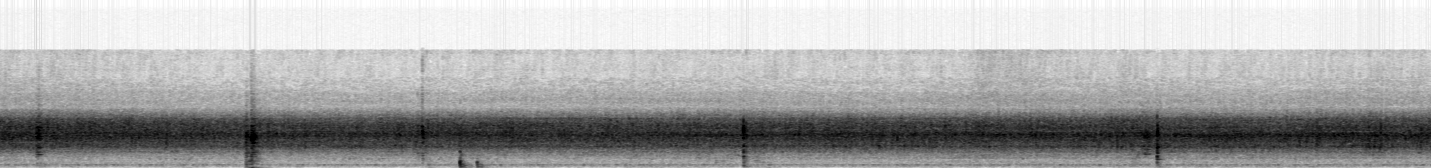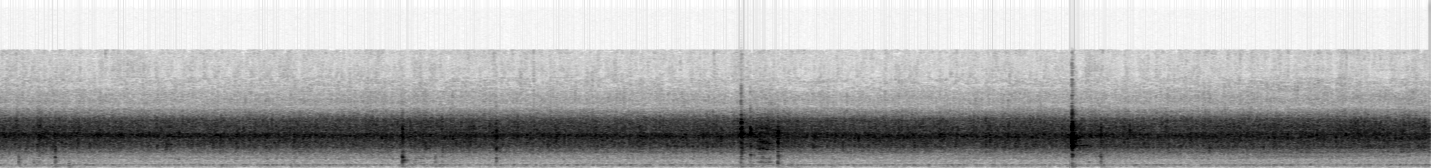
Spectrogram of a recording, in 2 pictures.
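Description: Spiced pointed gourd (potol) curry sizzling steadily in oil in a pot as pieces of fried rui fish are added. Now and then a sharp knock of the utensil or the fish against the pot, the loudest near the end.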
